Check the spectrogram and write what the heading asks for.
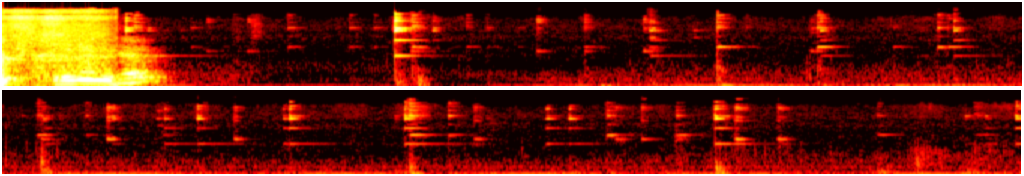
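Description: One light clink on a water-filled drinking glass about two seconds in, then very faint scattered taps and ringing from the glasses, over a faint low hum.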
